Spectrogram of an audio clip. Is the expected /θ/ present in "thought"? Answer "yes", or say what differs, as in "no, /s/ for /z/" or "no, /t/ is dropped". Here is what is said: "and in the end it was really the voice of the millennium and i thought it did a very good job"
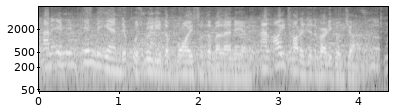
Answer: no, /t/ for /θ/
